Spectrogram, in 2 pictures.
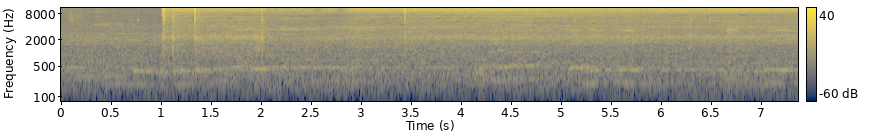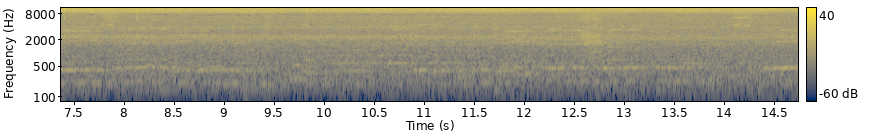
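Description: TIG welding arc on stainless steel: a sharp click about a second in as the arc strikes, then a steady high hiss that holds.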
